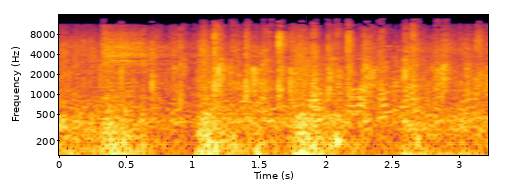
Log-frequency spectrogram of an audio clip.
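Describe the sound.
A heavy procession float (paso) is lifted again by its bearers at the foreman's call, with a few deep, dull thuds, amid a steady wash of crowd noise, scattered clapping and indistinct voices.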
